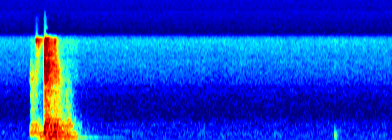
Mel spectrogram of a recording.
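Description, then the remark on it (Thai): A door is opened with one loud clunk that fades quickly, followed by quiet and a faint small click a few seconds later. “เปิดประตู”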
